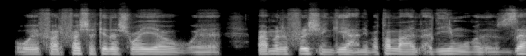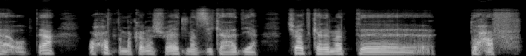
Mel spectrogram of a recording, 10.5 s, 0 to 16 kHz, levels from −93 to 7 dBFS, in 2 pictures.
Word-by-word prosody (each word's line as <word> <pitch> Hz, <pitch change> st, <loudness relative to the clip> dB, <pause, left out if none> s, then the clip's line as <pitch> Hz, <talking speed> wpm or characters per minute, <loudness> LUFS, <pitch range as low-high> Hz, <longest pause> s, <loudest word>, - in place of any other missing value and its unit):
وفرفشة 110 Hz, +5 st, +2 dB
كده 115 Hz, -1 st, +3 dB
شوية 115 Hz, 0 st, +2 dB
وباعمل 95 Hz, +5 st, -3 dB
refreshing 105 Hz, -6 st, +3 dB
يعني 100 Hz, -2 st, +1 dB
باطلّع 105 Hz, +1 st, +1 dB
القديم 115 Hz, +4 st, -4 dB
وب 105 Hz, -2 st, -7 dB
الزهق 100 Hz, +5 st, +1 dB
وبتاع -, -, +2 dB, 0.3 s
وأحط -, -, -2 dB
مكانة 115 Hz, +1 st, -3 dB
شوية 120 Hz, +1 st, -1 dB
مزيكا 105 Hz, -1 st, -3 dB
هادية، 100 Hz, -, -3 dB, 0.3 s
شوية 145 Hz, -2 st, +4 dB
كلمات 115 Hz, 0 st, +1 dB, 1.2 s
تُحف. -, -, 0 dB
110 Hz, 110 wpm, -24 LUFS, 100-115 Hz, 1.2 s, شوية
